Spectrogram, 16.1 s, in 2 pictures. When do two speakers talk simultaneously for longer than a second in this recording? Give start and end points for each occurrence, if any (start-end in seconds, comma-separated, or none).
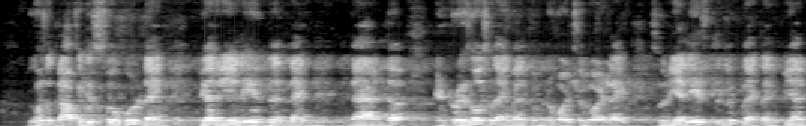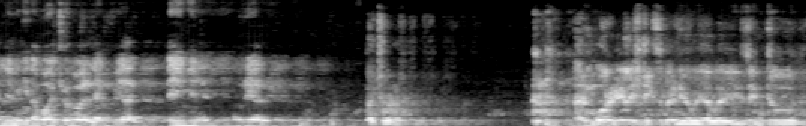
none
